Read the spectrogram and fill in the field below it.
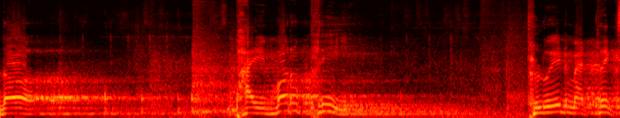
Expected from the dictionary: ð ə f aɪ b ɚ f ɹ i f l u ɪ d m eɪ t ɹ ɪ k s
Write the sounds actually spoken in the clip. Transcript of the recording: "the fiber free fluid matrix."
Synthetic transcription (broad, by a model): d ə p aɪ b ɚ p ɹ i p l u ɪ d m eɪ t ɹ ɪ k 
